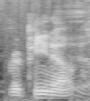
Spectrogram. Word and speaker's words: Rapinoe: I'm probably saying her name wrong. I think it's Rapinoe.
